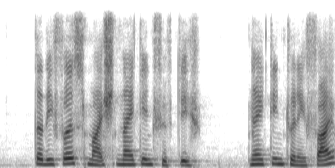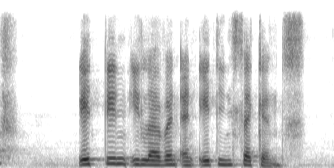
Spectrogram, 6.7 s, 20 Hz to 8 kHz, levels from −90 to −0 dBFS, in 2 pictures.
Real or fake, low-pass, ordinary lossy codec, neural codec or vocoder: fake; 7.2 kHz; none; codec, 24 kHz, 6 kbps, HILCodec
